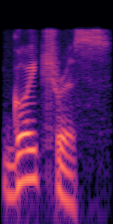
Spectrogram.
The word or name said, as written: goitrous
